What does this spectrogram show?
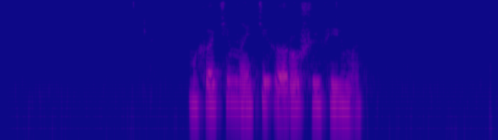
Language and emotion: Russian, neutral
